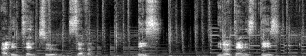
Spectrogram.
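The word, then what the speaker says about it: dix: with nine is nerf nerf and 10 is this this this.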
